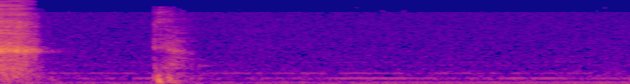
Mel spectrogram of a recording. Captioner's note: sobs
